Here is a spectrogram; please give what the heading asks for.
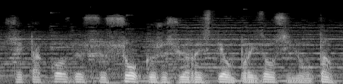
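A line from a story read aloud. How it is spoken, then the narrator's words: Murmured. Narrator (French): murmura-t-il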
